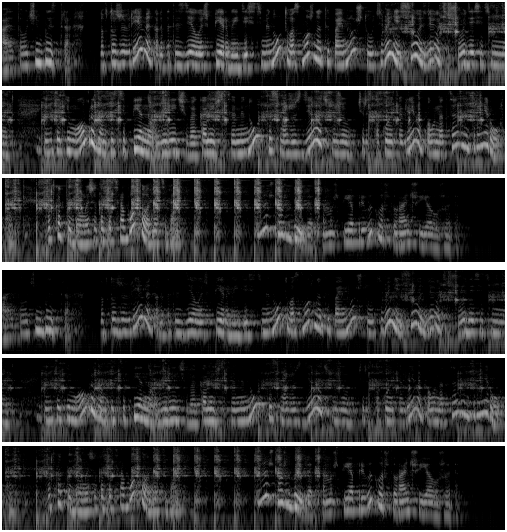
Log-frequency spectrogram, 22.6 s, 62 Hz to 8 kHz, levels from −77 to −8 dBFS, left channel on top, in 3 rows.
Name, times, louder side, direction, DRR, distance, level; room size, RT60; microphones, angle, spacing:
voice 1, 0.0-17.9, left 4 dB, 90° left, 10 dB, 0.7 m, -40 dB
sound 1, 5.7-6.3 6.6-6.9 7.3-7.7 8.1-8.5 8.9-9.5 9.8-10.1 10.6-10.9 11.4-11.9 12.2-12.7 13.0-14.0 14.4-19.9, left 9 dB, 35° left, 0.4 m, -40 dB
voice 2, 18.6-21.9, right 1 dB, 20° right, 10 dB, 0.7 m, -42 dB
18.0 x 16.5 x 2.9 m, 0.85 s
head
